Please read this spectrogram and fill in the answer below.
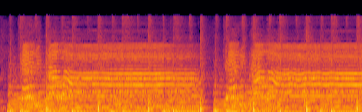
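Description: Song from a live band with drums and guitar, voices singing over a steady beat. The music breaks off briefly twice, at the start and about four seconds in, and a sung phrase with wavering pitch comes in after each break.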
